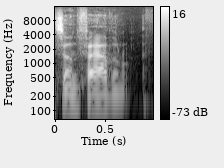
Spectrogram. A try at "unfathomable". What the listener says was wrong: There's an N. I think you're missing the N. It's messing you up. Fathom. Fathom. Fathom. Fathomable. See, there's an N in there. There is an N.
